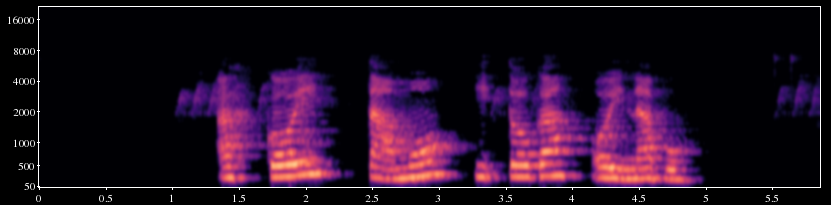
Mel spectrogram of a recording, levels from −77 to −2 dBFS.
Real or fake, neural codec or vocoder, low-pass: real; none; 7.2 kHz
